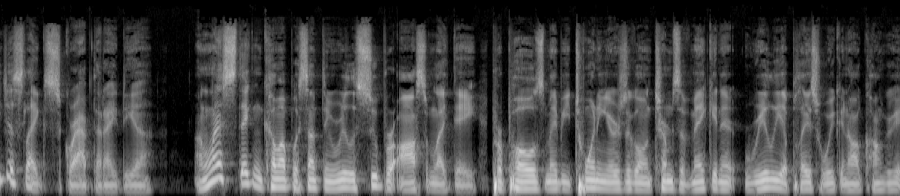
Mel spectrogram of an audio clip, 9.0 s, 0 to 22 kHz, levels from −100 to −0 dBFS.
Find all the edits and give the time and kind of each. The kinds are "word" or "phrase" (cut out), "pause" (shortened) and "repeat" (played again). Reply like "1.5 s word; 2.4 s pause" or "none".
1.7 s pause; 4.9 s pause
